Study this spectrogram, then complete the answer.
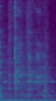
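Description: A spoon scraping and stirring ghee with Himalayan salt in a pan on the stove for palak paneer, a brief soft metallic scrape and clink, close and quiet with no talking.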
